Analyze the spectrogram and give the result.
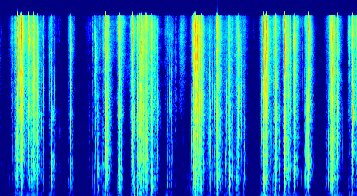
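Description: A full, printed plastic package of polenta is squeezed and crinkled with fingertips and nails. Bright, crisp crinkling comes in short bursts and clusters separated by brief silences, with almost no low end.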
